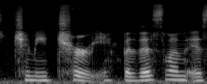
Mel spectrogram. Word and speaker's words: chimichurri: All the times that I've seen it, it's called chimichurri. Like, it's spelled CHIMMICHURRI, like chimichurri.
